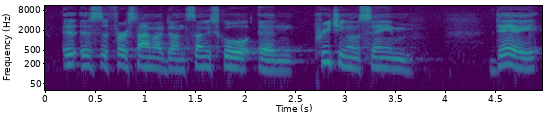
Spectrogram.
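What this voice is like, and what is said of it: Hoarse, strained voice. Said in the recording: “I'm losing my voice a little bit.”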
